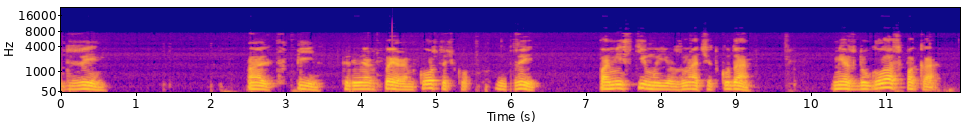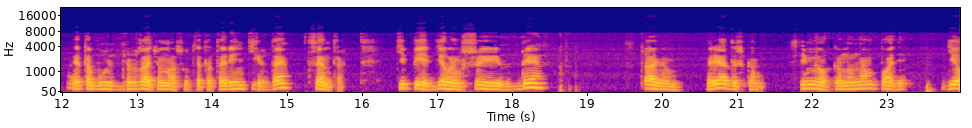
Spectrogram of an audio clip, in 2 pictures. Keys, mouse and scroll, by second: 1.9 click, 2.9 alt+p, 5.4 g, 9.7 KP_1, 11.7-13.0 drag, 13.9 shift+middle click, 18.7 shift+d, 22.1 KP_7.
